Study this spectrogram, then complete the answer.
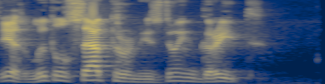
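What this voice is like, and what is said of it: Put-on Russian accent. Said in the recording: “That's something you wish you could hear in a Russian accent.”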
